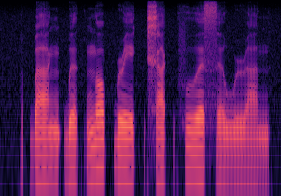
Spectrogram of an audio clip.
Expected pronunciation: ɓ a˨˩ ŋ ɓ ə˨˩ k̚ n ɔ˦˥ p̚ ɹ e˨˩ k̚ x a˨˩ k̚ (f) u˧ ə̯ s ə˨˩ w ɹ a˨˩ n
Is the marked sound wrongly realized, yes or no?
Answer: no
